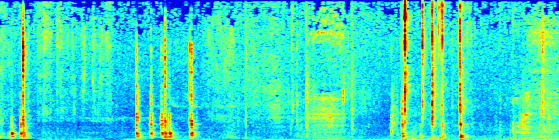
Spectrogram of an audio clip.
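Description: Wrench tightening the nuts on a battery hold-down bracket: scattered metal clicks and clinks in small clusters, over a low steady hum.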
